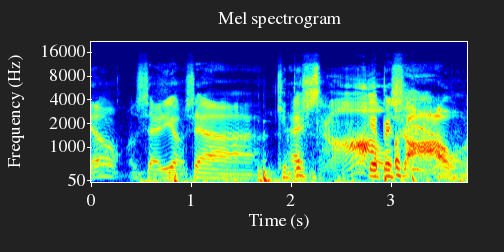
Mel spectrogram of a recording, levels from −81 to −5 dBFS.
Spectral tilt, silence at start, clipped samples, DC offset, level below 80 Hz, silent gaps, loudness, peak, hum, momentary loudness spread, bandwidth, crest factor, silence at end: -3.5 dB/octave; 0 s; under 0.1%; under 0.1%; -34 dBFS; none; -19 LUFS; -2 dBFS; none; 14 LU; 16 kHz; 18 dB; 0 s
